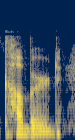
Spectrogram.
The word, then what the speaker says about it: cupboard: Although it might have started out as cupboard, we now say cupboard. So you don't think about the P at all, you just close your lips, cup, and then you make the B.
